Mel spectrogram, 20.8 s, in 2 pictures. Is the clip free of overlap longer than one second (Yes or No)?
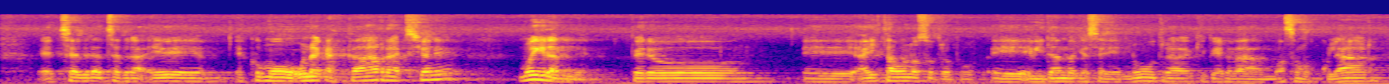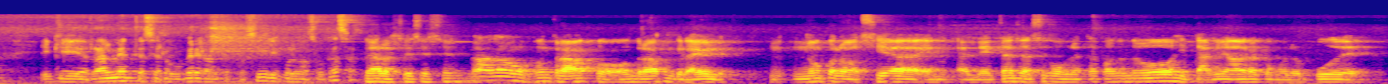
Yes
